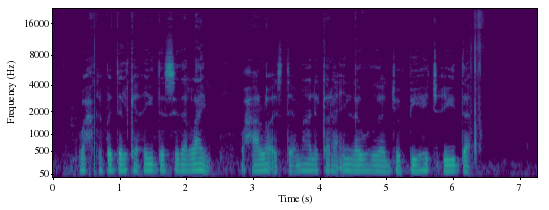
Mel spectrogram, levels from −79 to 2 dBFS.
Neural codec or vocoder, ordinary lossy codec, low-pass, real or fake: none; none; none; real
